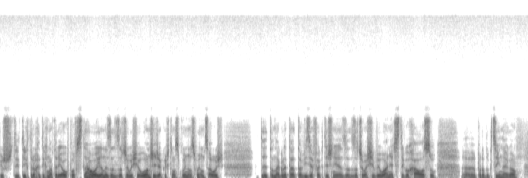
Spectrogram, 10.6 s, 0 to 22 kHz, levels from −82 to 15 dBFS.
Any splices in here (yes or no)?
no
